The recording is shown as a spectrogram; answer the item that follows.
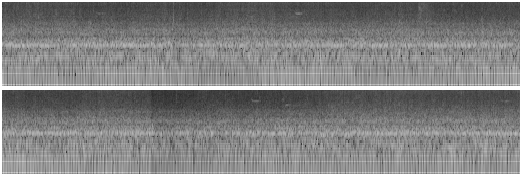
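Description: A canal cruiser's engine idling steadily with a constant hum, mixed with water rushing and churning into the lock chamber through the open sluices as the lock fills.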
